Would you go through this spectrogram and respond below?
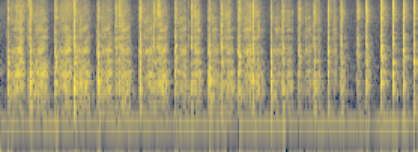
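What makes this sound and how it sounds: Long glitter nails tap rapidly and aggressively on the solid, polished top of a varnished wooden desk, with scratching against the surface between taps. The taps are short, dry, woody knocks with a mid-range tone that speed up toward the end, over a steady low hum.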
